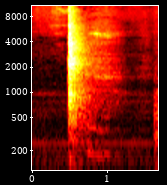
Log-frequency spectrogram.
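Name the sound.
pouring a glass of milk into pancake batter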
